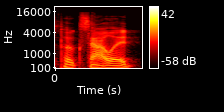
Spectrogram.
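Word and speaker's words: poke sallet: it around here so it's pronounced around the south as poke salad the word salat ending with the et it comes from an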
